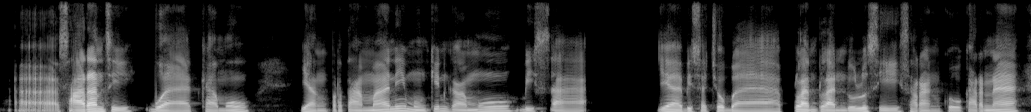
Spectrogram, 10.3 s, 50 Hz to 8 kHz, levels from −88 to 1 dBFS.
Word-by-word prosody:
eee, - - -3
saran 140 +7 +7
sih 120 0 -2
buat 100 -4 0
kamu. 105 +4 -2 0.6
Yang 105 -4 0
pertama 105 +2 +1
nih, 160 +2 +1
mungkin 125 +4 -2
kamu 135 +8 -1
bisa 105 -2 -4 0.8
ya 120 -2 +3
bisa 110 0 -2
coba 100 -2 -1 0.2
pelan-pelan 115 -4 +4
dulu 110 +4 +2
sih 100 -3 -4
saranku. 100 -1 -3
Karena 110 +6 +1
110 Hz, 110 wpm, -23 LUFS, 100-120 Hz, 0.8 s, saran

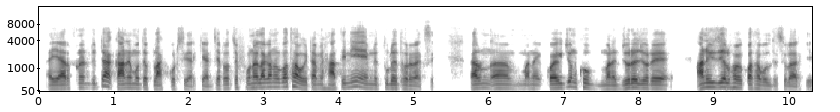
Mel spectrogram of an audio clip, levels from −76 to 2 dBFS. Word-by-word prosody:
আ - - -2
ইয়ারফোনের 115 +4 +1
দুইটা 135 +8 0
কানের 125 +2 +6
মধ্যে 120 -1 -3
প্লাগ - - +3
করছি - - -10
আরকি। - - -19
আর 95 - -6
যেটা 110 - -5
হচ্ছে 130 +3 -9
ফোনে 130 +2 +2
লাগানোর 155 +1 +2
কথা, 165 - +1
ওইটা 115 +1 -3
আমি 115 - -7
হাতে 115 +5 +2
নিয়ে 175 +1 +1
এমনি 125 -2 -6
তুলে 125 -1 -2
ধরে - - -2
রাখছি। - - -10 0.5
কারণ 125 +3 +4 0.2
আ - - +2 0.3
মানে 115 0 -2 0.2
কয়েকজন 135 +6 +3
খুব 140 - -2 0.2
মানে 110 0 +2
জোরে, 135 +2 +4
জোরে 120 -1 +2 0.6
unusual 150 +1 +3
ভাবে 140 -2 +2
কথা 120 0 +2
বলতেছিলো 105 -2 -8
আরকি। - - -15
130 Hz, 205 wpm, -25 LUFS, 120-140 Hz, 0.6 s, কানের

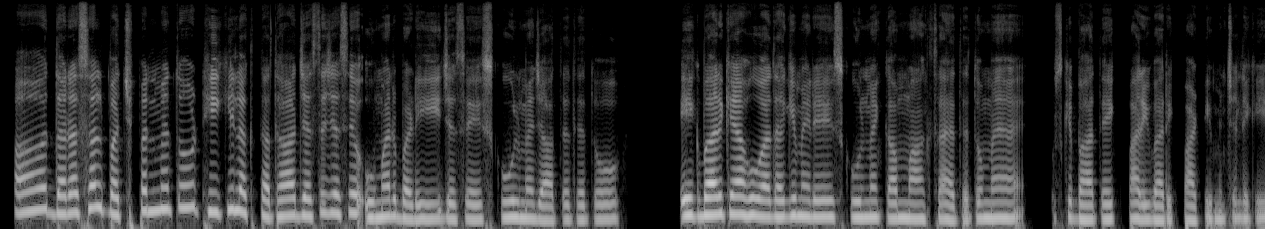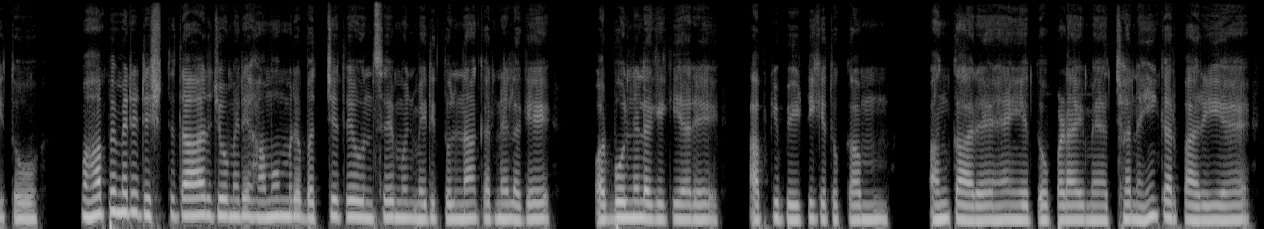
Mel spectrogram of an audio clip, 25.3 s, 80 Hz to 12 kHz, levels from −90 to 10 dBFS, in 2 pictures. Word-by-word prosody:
अ, 270 +4 +1
दरअसल 250 +7 +2
बचपन 240 +4 0
में 295 0 +2
तो 320 0 -1
ठीक 260 -3 0
ही 290 - +2
लगता 240 -7 0
था 215 +1 +3
जैसे-जैसे 245 +3 -1 0.2
उम्र 205 +2 +2
बढ़ी 180 +1 0
जैसे 180 -1 -2
स्कूल 195 +2 -1
में 190 -1 +1
जाते 170 0 -3
थे 175 0 -5
तो 180 +1 -5 0.6
एक 215 0 +5
बार 225 +1 +7
क्या 230 0 +3
हुआ 210 -2 +3
था 200 0 +2
कि 215 +2 0
मेरे 205 -1 +2
स्कूल 195 0 -1
में 200 0 +1
कम 190 -1 -1
मार्क्स 185 0 -2
आए 175 -2 0
थे - - -3
तो 190 0 -4
मैं 190 0 0 0.3
उसके 190 +1 -8
बाद 175 0 0
एक 180 0 -1
पारिवारिक 175 -2 -1
पार्टी 170 +3 -3
में 180 0 -3
चली 190 +1 -6
गई। 95 - -6
तो 95 0 0 0.6
वहाँ 215 +3 +4
पे - - +3
मेरे 255 0 +3
रिश्तेदार 220 0 +1
जो 215 -1 +3
मेरे 210 +1 +1
हम 200 +1 +2
उम्र 210 0 +2
बच्चे 210 +3 -2
थे 205 - +3
उनसे 195 0 +1
म 195 0 +1
मेरी 180 +1 0
तुलना 180 +1 0
करने 180 0 0
लगे 180 +1 0 0.5
और 180 - +2
बोलने 195 +1 +4
लगे 180 -1 +2
कि, 180 0 -2
"अरे 180 0 0 0.3
आपकी 175 +2 -2
बेटी 175 +1 -2
के 180 -1 -4
तो 175 0 -6
कम 175 +1 -1 0.4
अंक 185 0 +1
आ 175 -1 +3
रहे 170 0 +1
हैं 175 +1 +1
ये 175 0 +2
तो 175 - +1
पढ़ाई 175 0 0
में 170 0 0
अच्छा 180 +2 -3
नहीं 180 +4 +1
कर 195 -3 -1
पा 175 -1 +1
रही 170 +1 +1
है, 175 +1 0
185 Hz, 195 wpm, -23 LUFS, 175-210 Hz, 0.6 s, बार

